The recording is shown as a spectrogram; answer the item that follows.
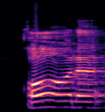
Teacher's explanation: یہاں پر بھی قاف کو منہ بھر کے پڑھیں گے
